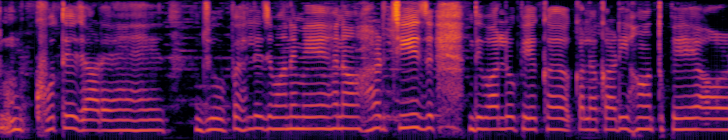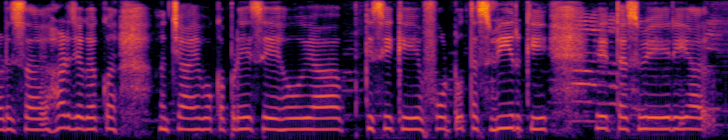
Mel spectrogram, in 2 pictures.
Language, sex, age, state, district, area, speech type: Urdu, female, 45-60, Bihar, Supaul, urban, spontaneous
